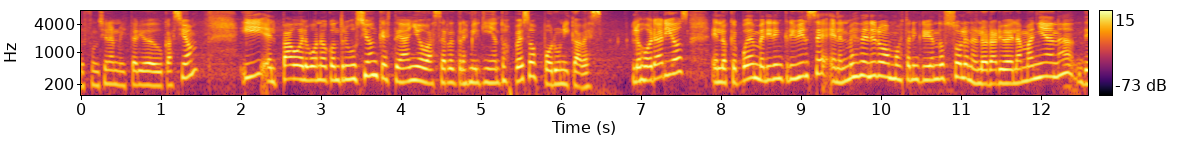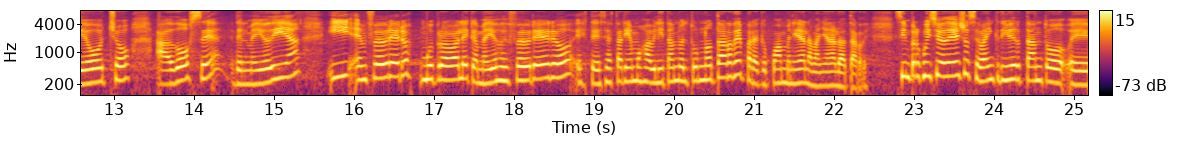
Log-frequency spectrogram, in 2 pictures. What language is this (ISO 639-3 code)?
spa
